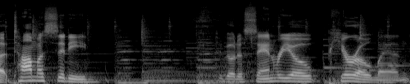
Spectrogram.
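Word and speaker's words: Sanrio Puroland: City to go to Sanrio Puro Land, is apparently how it's pronounced, because they're so pure.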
